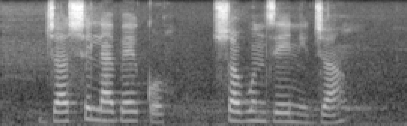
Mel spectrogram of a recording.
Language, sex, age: Tsonga, female, 19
